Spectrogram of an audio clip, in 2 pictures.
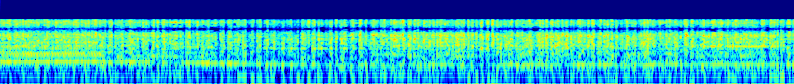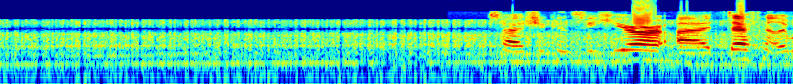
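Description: A race car engine drones steadily from inside the cabin.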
